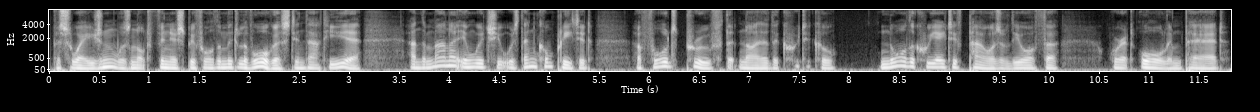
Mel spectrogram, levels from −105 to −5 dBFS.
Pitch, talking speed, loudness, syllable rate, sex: 115 Hz, 195 wpm, -18 LUFS, 6.0 syllables/s, male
